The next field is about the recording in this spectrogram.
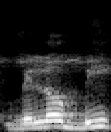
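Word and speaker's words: Willoughby: जाती थी okay lobby इसे विलो बी कहा जाता है पर स्पेलिंग यही है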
